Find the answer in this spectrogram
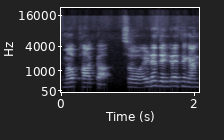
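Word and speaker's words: Maphaka: thing I've learned is the pronunciation of qu mafaka who we all called it as mafaka turns out it is maaka so it is interesting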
